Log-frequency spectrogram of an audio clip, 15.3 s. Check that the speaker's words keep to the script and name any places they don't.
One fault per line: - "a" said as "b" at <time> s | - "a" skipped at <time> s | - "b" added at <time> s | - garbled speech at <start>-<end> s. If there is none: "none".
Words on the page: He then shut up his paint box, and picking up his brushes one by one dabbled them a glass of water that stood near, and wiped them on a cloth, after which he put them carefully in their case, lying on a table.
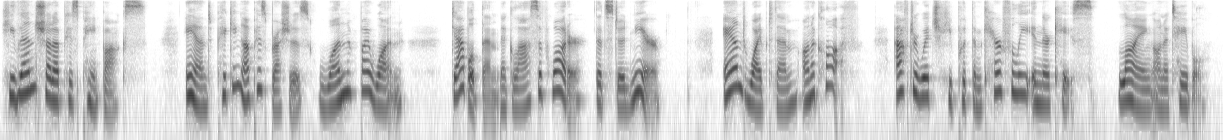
none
